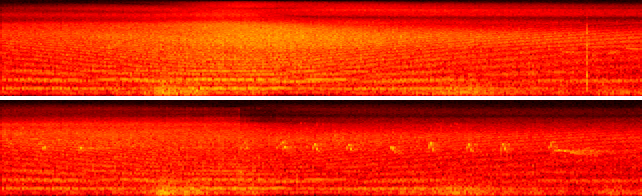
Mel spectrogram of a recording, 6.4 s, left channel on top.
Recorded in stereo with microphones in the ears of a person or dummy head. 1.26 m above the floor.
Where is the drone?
5° left (ahead or behind); by 6.4 s 20° left (ahead or behind).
